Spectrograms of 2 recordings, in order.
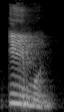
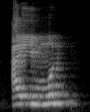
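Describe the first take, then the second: First: The word begins with an i vowel. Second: The word begins with an a vowel. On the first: "Atau di kasroh" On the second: "Di fathah"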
